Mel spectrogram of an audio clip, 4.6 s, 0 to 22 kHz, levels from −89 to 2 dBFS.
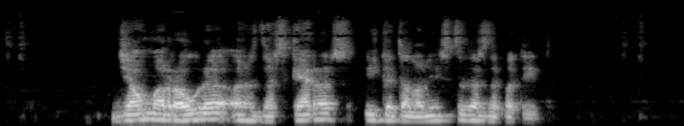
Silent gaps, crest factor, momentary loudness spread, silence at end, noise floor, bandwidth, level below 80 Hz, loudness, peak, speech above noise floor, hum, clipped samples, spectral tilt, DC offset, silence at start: none; 18 dB; 14 LU; 1 s; -71 dBFS; 12.5 kHz; -62 dBFS; -19 LUFS; -2 dBFS; 53 dB; none; under 0.1%; -7 dB/octave; under 0.1%; 0.75 s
